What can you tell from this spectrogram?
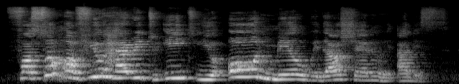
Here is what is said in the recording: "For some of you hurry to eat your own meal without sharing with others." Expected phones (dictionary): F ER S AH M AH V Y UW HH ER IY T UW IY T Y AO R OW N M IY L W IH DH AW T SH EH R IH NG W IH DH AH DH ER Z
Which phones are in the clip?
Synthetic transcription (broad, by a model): F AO S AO M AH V Y UW HH ER IY T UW IY T Y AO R OW N M IY L W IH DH AW T SH EH R IH NG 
